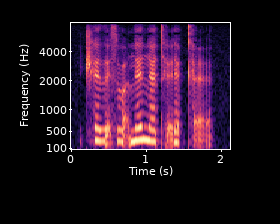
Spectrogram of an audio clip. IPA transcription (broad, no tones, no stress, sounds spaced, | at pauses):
t͡ʃʰ ɛ ð ɛ̰ s β a̰ n ɛ n æ tʰ ɛ̰ ɾ ɛ ʔ kʰ æ̰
